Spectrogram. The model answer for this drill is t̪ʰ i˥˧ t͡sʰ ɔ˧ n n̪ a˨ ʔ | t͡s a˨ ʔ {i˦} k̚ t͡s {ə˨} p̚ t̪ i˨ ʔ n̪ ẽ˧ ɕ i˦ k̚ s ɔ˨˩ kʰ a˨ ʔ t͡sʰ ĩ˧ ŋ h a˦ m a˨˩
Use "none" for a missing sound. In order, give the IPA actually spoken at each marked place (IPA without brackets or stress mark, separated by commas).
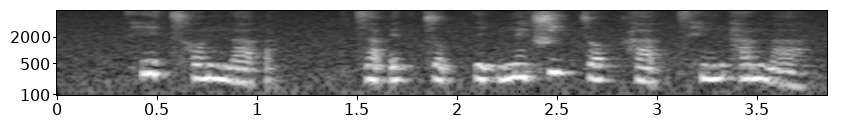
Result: e˦, ɔ˨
